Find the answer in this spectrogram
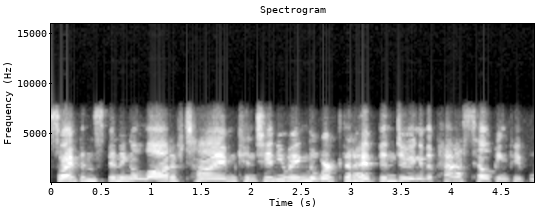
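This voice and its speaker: A woman with an American accent speaks at a high pitch and a moderate pace, her intonation fairly even. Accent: American, non-native in Sweden. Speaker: company CEO, flow metrics consultant. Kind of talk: interview.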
